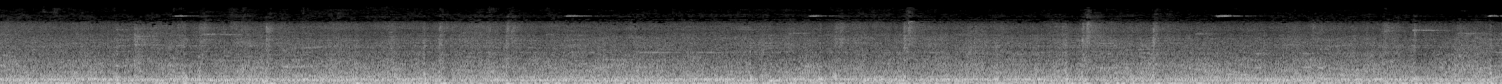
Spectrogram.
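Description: Train coaches rolling slowly past a station platform: a steady, loud rumble of wheels on the rails, with faint wheel clicks over rail joints about once a second.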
